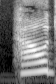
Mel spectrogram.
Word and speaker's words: how'd: How'd your presentation? Notice the contraction for how did sounds like how'j and your sounds like your.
